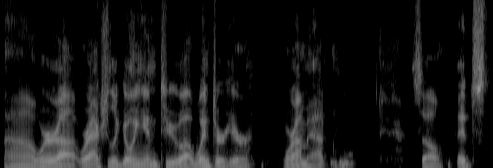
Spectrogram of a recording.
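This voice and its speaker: A man's voice: lowish voice, a little slow, bright, forceful tone. A man in his forties chats as a podcast host. He is informal and pokes fun at himself, with loose, salty language. He sits close to a studio mic in a small home room. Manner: informal, self-deprecating, sprinkled with swearing. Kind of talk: casual interview chat. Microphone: studio microphone with pop filter, close.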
